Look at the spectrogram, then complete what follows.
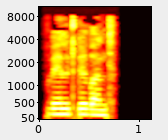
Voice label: "weltgewandt", German; adjectives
